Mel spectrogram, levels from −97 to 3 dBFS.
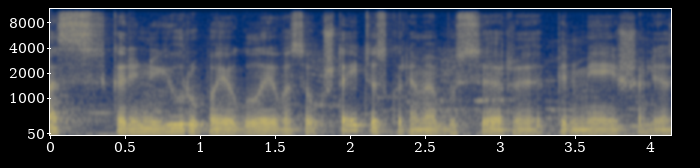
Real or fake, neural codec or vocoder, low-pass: real; none; 10.8 kHz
